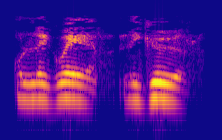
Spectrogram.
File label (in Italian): "ol leguer", Dialetto di Albosaggia; Leguèer o ligṍor; Ramarro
